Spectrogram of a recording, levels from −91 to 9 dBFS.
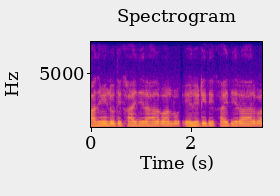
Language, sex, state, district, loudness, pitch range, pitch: Bhojpuri, female, Uttar Pradesh, Deoria, -13 LUFS, 180-185 Hz, 185 Hz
